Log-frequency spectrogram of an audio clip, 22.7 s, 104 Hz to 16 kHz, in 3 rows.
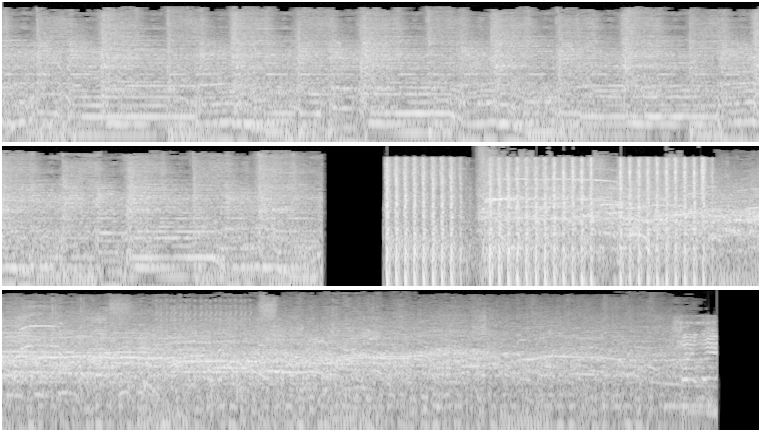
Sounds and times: Speech: 21.8 - 22.3.

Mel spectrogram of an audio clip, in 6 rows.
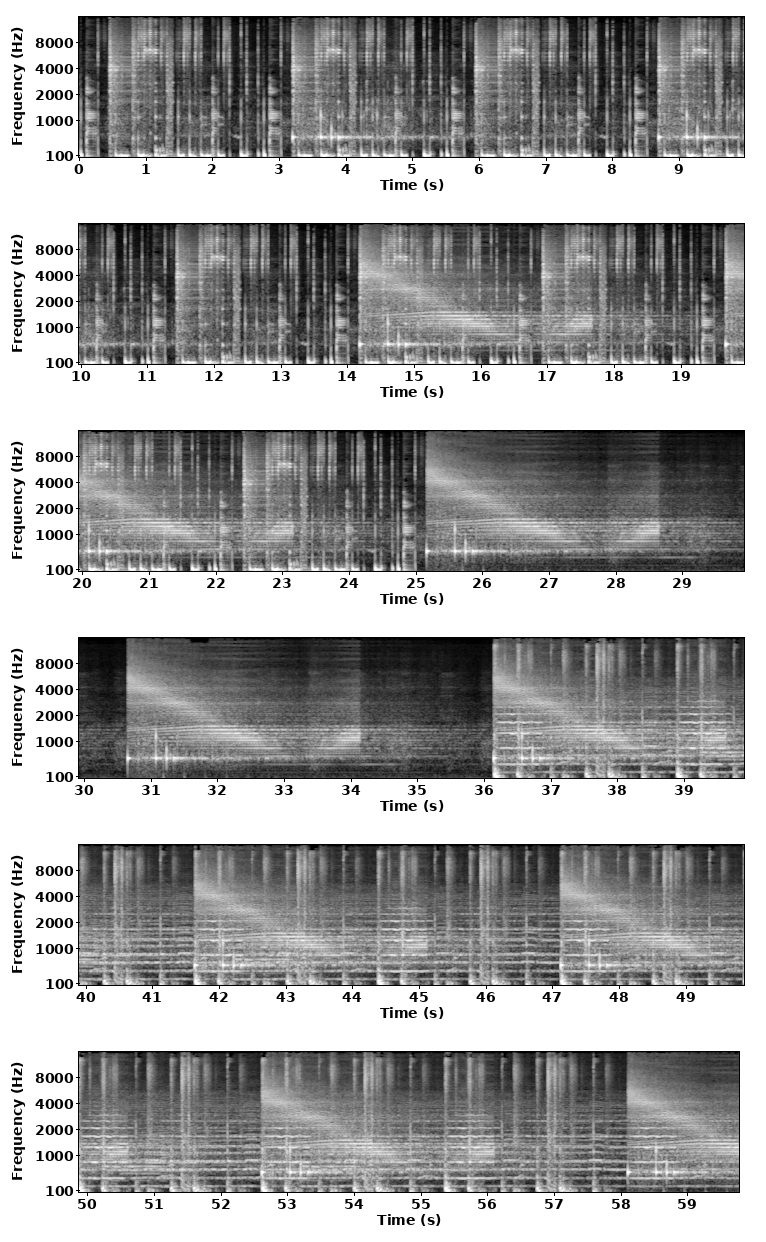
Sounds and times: Music: 0.0 - 59.7.

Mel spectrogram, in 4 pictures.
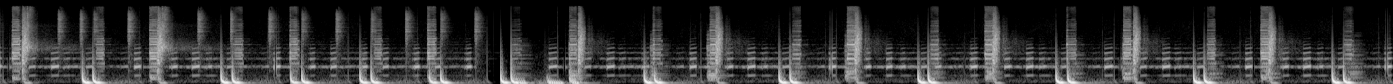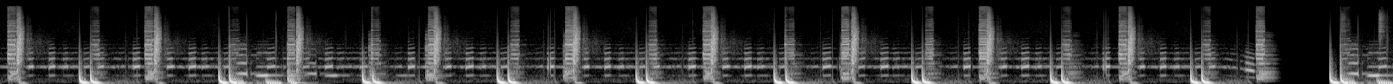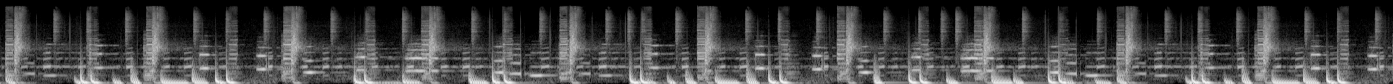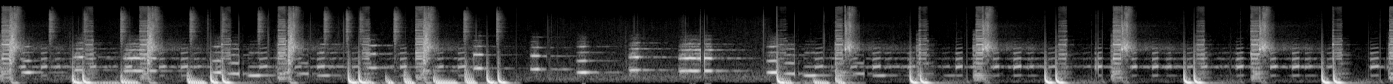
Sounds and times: Music: 0.0 - 55.7.

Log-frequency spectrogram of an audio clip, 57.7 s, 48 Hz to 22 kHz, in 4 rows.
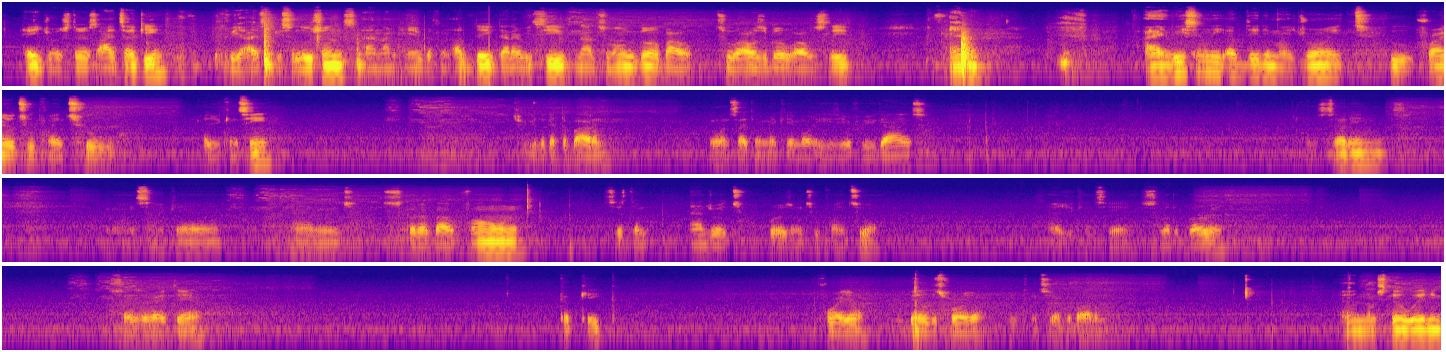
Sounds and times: Speech: 0.2 - 8.5, 9.4 - 9.8, 11.4 - 15.6, 16.4 - 17.2, 19.6 - 20.5, 21.5 - 23.7, 27.5 - 28.4, 29.9 - 31.0, 31.8 - 34.1, 34.9 - 37.6, 39.3 - 41.1, 44.4 - 45.3, 48.8 - 49.4, 51.4 - 54.3, 56.7 - 57.6.

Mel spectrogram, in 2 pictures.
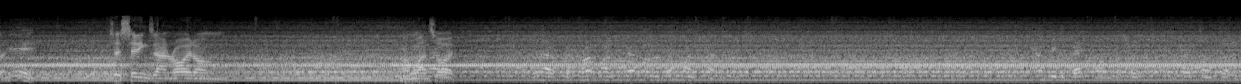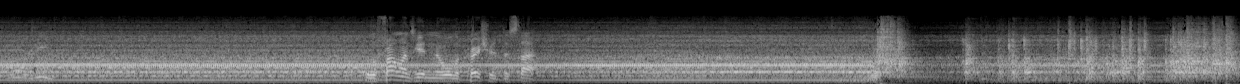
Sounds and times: Speech: 1.1 - 2.2, 4.0 - 4.6, 5.4 - 7.3, 10.3 - 13.0, 16.0 - 17.8.

